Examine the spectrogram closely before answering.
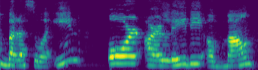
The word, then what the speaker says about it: Barasoain: Ian baran ah it we pronounce it Baras simbahan ng Barasoain or Our Lady of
